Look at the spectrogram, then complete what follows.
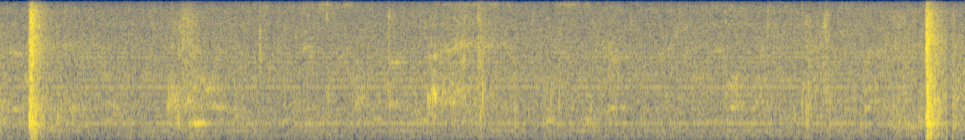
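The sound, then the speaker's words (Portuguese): A drawer is opened and shut, with a sharp wooden knock at the start and another at the end, and a few softer clicks and rustles in between. “Que a outra gaveta.”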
